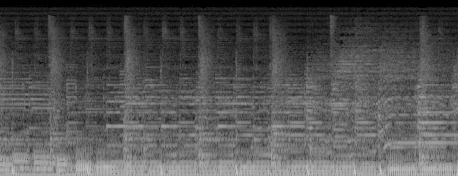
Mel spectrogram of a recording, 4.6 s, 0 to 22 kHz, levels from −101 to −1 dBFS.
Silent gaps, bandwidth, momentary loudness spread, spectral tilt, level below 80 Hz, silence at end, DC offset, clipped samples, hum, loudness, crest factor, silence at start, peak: none; 19 kHz; 3 LU; -5.5 dB/octave; -40 dBFS; 0 s; 0.9%; under 0.1%; none; -36 LUFS; 14 dB; 0 s; -22 dBFS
